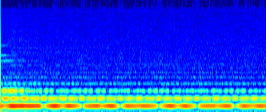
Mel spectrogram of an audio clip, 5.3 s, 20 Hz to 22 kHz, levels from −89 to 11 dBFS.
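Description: No technical faults are audible.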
